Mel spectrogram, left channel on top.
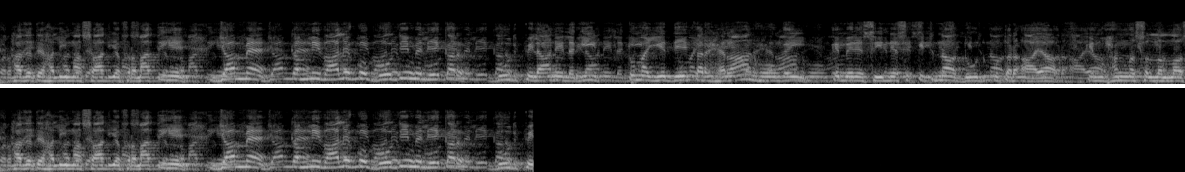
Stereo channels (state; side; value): drops out; right; at 5.4 s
